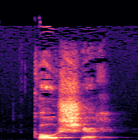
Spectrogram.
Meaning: 1. kosher 2. proper, in order, meet
- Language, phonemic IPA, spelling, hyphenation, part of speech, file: Dutch, /ˈkoː.ʃər/, koosjer, koo‧sjer, adjective, Nl-koosjer.ogg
